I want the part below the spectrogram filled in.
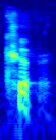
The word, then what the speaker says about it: Cowper: Spelled Cowper, it's pronounced Cooper.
